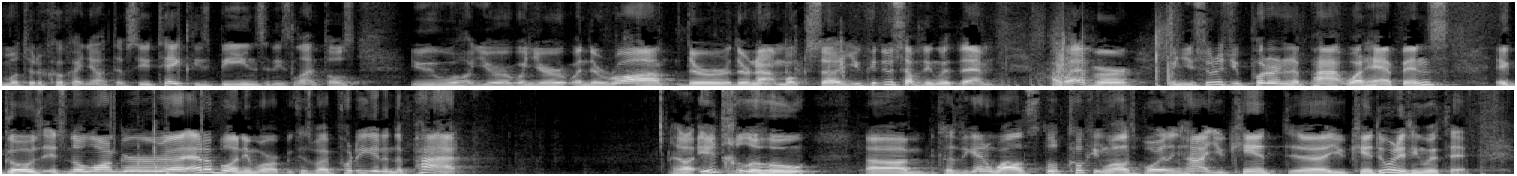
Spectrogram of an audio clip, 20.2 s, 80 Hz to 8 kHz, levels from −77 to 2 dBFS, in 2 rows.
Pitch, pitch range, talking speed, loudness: 145 Hz, 135-165 Hz, 225 wpm, -15 LUFS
